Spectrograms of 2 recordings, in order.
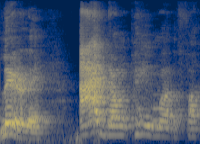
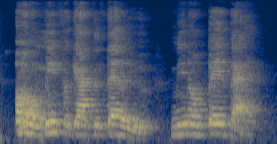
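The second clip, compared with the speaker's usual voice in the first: guileless put-on Mexican accent, broken English; 3 semitones higher than usual. Retelling what a coworker said on payday: imitating a mexican accent, innocent-sounding. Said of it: "And it sounded so innocent".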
